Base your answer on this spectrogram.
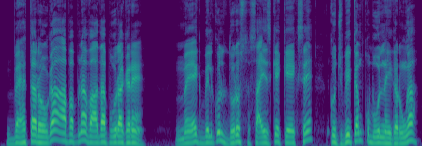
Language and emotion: Urdu, angry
